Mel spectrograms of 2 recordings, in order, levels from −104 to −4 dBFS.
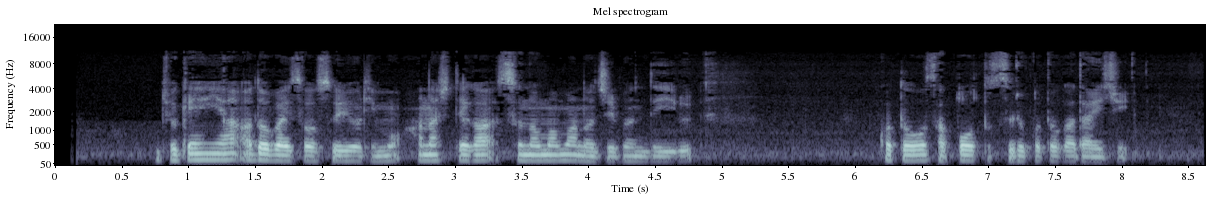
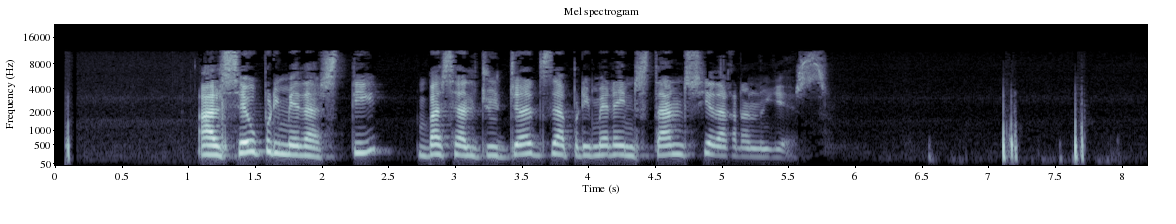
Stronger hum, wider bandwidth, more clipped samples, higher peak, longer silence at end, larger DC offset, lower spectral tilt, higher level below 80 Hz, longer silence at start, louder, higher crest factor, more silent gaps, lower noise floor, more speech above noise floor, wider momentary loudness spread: neither; about the same, 11.5 kHz vs 11.5 kHz; neither; second, -14 dBFS vs -2 dBFS; first, 0.6 s vs 0.45 s; neither; first, -5 dB/octave vs -2 dB/octave; about the same, -80 dBFS vs -80 dBFS; first, 0.75 s vs 0.1 s; second, -33 LUFS vs -27 LUFS; second, 20 dB vs 28 dB; neither; second, -63 dBFS vs -79 dBFS; second, 30 dB vs 52 dB; second, 11 LU vs 18 LU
